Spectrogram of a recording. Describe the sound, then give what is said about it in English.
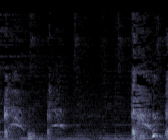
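A person coughs: a couple of short, muffled, stifled coughs, a quiet pause, then a louder, harsher burst of coughing near the end. No one speaks. “I was trying to fight that cough, and I couldn't quite, which was why I was, like, hesitating to talk.”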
